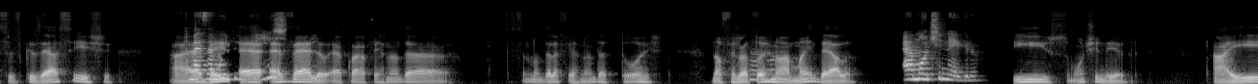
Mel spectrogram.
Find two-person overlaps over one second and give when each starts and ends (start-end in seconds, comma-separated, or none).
1.9-3.3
